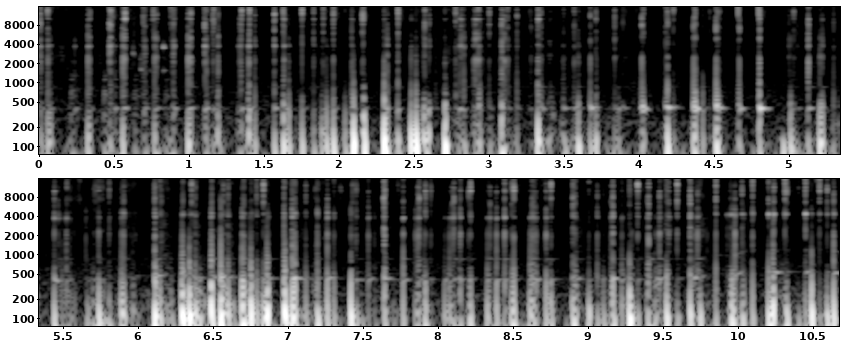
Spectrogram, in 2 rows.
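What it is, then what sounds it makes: Glass perfume bottle. A small clear thick-glass perfume bottle with a label is held in the hands and tapped and scratched with long decorated nails. A fast, dense stream of short, dry clicks and scratchy ticks runs throughout, with a soft low thump under each tap, a faint steady tone around 400 Hz, and a couple of louder bursts.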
